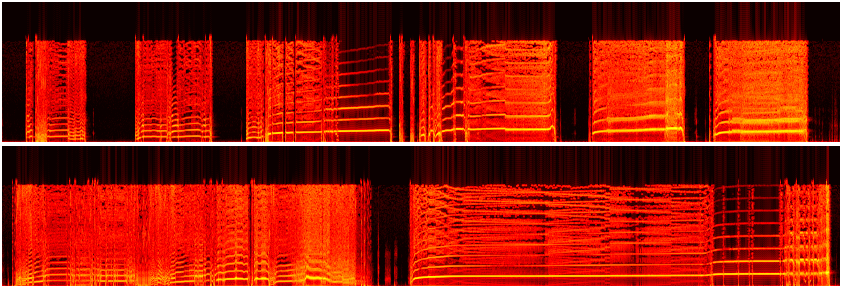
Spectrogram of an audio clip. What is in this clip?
I was just goofing around on my crackle-box, connected to a contact
microphone. Contact mic went into my mixer and after that straight to
my computer. Used "Chainer" to run the signal through some vst-plugins (DFX geometer and Murder).
This part is very noisy, the little box is screaming and howling.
